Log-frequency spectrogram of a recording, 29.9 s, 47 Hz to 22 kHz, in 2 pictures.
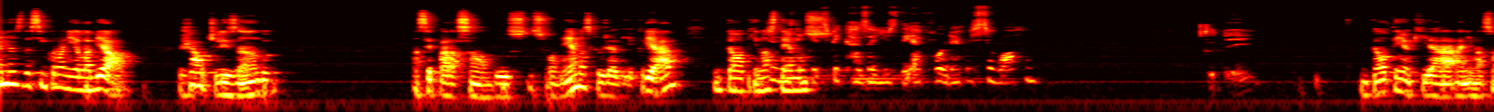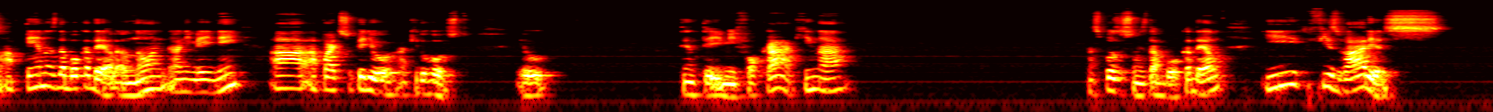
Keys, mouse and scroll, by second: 0.9 ctrl+middle click, 1.5 ctrl+middle click, 2.1 ctrl+middle click, 2.8 ctrl+middle click, 5.1 ctrl+middle click, 7.3 space, 12.9 Escape, 14.5-17.4 drag, 19.5-25.8 drag, 25.9-26.7 middle drag, 27.5 ctrl+middle click, 28.2-28.7 ctrl+middle drag, 29.2-29.8 ctrl+drag.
